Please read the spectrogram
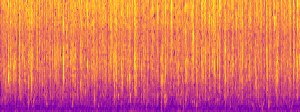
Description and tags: jp drippage
The sound of rainwater flowing off of a parking structure and into a puddle, seamlessly looped
drip, dripping, drips, droplet, drops, loop, mud, nature, pattering, rain, water, weather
